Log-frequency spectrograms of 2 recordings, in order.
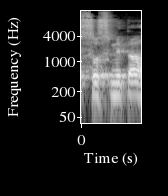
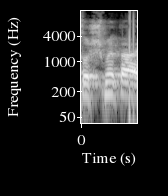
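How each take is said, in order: First: The middle of the name has an 's' sound. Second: The middle of the name has a 'sh' sound. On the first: The speaker calls it wrong. "तो सुस्मिता हो गया" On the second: The speaker calls it right. "कोई अगर मान लो सुष्मिता आई"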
